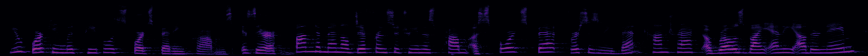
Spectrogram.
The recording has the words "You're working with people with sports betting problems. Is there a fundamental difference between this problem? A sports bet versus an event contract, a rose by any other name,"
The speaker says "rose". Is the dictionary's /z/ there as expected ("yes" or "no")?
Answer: yes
